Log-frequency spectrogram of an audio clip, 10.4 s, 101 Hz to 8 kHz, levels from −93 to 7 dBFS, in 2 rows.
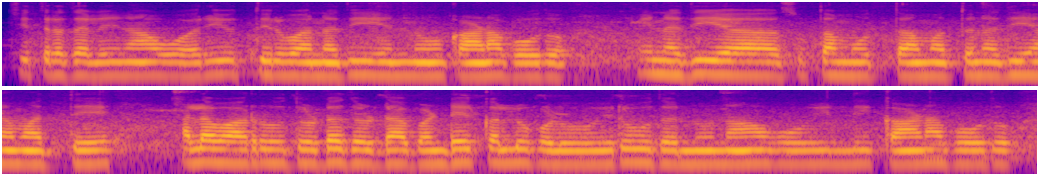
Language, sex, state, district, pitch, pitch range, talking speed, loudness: Kannada, female, Karnataka, Gulbarga, 180 Hz, 175-185 Hz, 110 wpm, -17 LUFS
